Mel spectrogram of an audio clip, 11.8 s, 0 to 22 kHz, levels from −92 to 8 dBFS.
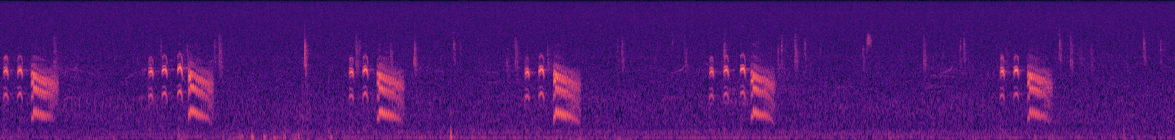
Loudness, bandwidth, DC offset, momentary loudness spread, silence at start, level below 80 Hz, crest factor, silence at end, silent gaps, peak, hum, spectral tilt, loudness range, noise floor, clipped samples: -23 LUFS; over 20 kHz; under 0.1%; 25 LU; 0 s; -58 dBFS; 20 dB; 0.05 s; none; -10 dBFS; none; -0.5 dB/octave; 4 LU; -48 dBFS; under 0.1%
